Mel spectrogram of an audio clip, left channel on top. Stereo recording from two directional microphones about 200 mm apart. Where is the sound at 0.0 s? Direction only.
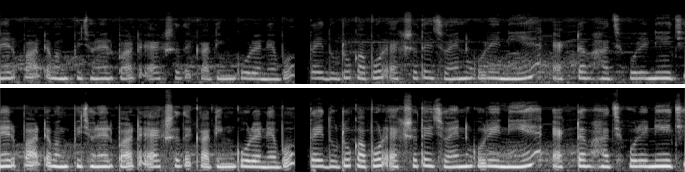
35° right (ahead or behind).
